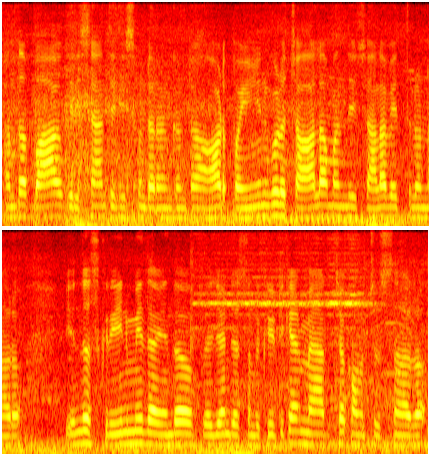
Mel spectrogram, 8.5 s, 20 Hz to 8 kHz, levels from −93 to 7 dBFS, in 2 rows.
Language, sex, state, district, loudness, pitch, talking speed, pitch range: Telugu, male, Andhra Pradesh, Sri Satya Sai, -16 LUFS, 140 Hz, 150 wpm, 135-150 Hz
